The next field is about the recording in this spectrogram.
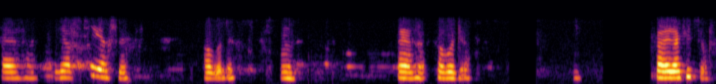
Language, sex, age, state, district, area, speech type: Assamese, female, 18-30, Assam, Goalpara, urban, conversation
